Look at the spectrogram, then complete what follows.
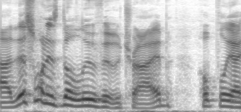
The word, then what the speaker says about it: Luvu: This one is the Luvu tribe.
